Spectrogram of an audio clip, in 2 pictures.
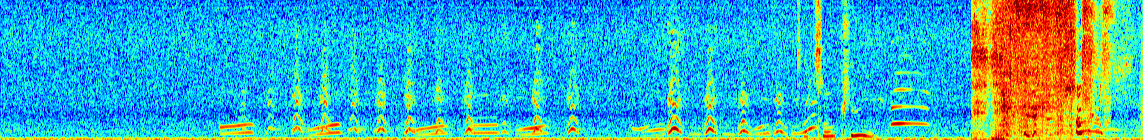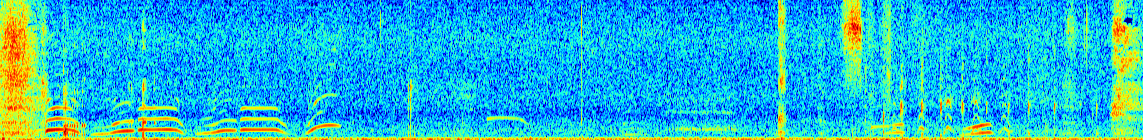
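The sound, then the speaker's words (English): A monkey squeaks and chirps in the audio of a video being played back: quick high-pitched calls bending up and down in bursts over a steady hum, broken by a sudden loud crackle, with a person briefly speaking. “Do you wanna see this video of this monkey?”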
